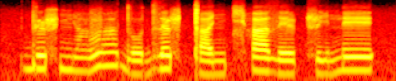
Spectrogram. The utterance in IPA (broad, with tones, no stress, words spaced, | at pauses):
dɨ˧ʂɲa̤˧va̤˥ do˩d͡zɛ˥ʂ ǀa˩ɲt͡ɕʰa˧ze˩ ʈ͡ʂi˩ ne˥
